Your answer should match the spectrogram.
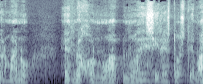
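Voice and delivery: low, hushed imitation of a cautious minister. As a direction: drop pitch and volume confidentially. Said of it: "Hasta bajó la voz".

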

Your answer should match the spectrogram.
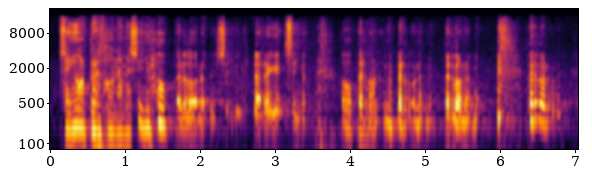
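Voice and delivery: hammed-up, breaking begging for forgiveness; mock pleading. Pastor imitating a guilty believer praying at night, mock desperate pleading. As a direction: plead over and over, overdone.

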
